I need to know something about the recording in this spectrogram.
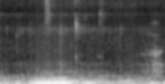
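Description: A quiet pause filled with soft mouth noises: a few faint wet clicks, and a brief low hum held for under a second, close to the microphone.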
